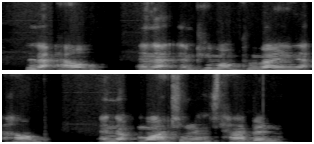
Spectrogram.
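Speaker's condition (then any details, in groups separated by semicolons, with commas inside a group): Cerebral palsy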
